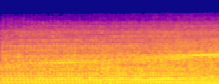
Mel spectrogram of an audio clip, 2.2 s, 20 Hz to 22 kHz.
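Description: Honda CB125F's single-cylinder 125 cc engine pulling the motorcycle away, its note rising steadily as it accelerates.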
